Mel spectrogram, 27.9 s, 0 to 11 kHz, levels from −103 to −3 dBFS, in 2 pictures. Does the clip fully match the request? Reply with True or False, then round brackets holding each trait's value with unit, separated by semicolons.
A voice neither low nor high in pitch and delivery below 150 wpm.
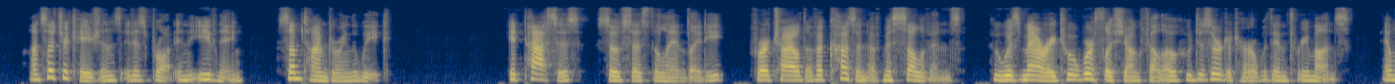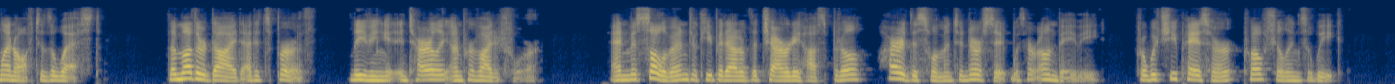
False (175 Hz; 195 wpm)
